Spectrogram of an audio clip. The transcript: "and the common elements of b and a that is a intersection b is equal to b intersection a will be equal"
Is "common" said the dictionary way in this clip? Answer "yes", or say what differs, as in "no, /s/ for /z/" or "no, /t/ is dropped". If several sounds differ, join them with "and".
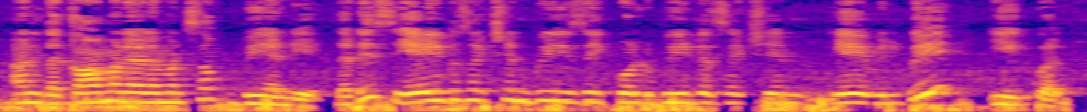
no, /l/ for /n/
